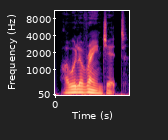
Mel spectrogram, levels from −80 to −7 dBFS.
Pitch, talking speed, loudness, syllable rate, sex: 105 Hz, 240 wpm, -18 LUFS, 7.2 syllables/s, male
